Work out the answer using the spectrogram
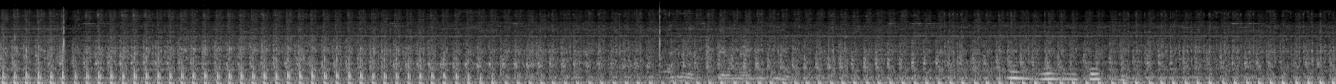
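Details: AKT TTR 200 motorcycle, arrived with a lot of engine noise, after timing adjustment and cleaning; steady even single-cylinder thump just under three beats a second, no knocks or misses; idles cleanly and evenly.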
